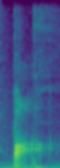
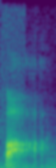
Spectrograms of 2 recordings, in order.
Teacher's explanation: Spelled b a with a falling rising tone, tone three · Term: tone 3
